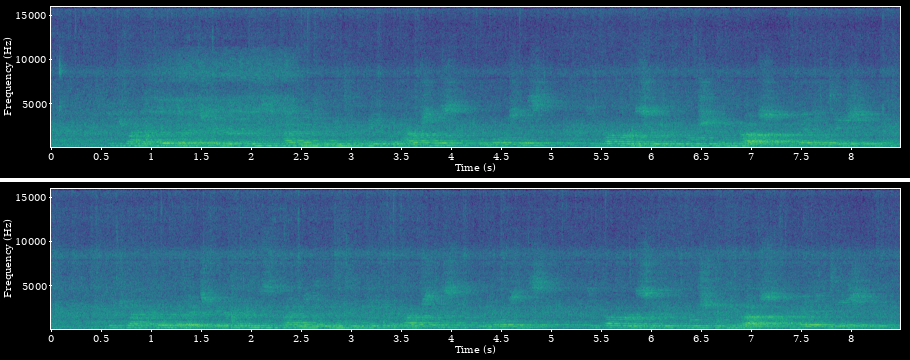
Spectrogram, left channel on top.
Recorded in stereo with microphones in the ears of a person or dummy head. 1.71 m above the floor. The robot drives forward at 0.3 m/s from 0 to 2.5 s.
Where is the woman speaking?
60° left (ahead or behind), 1.5 m; by 8.3 s 70° left (ahead or behind), 1.4 m.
